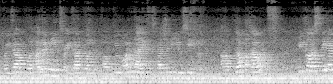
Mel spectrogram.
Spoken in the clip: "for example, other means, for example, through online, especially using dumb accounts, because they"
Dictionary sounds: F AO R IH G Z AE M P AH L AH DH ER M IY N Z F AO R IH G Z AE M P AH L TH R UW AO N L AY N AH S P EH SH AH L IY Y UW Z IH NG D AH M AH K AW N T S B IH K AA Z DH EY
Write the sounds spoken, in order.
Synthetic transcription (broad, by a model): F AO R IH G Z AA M P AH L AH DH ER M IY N S F AO R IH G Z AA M P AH L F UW AO N L AY N AH S P EH SH AH L IY Y UW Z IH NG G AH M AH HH AW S B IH K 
